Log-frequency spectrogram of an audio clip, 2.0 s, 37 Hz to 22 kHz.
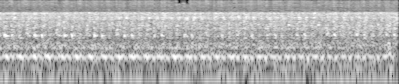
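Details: Kia Sorento D4CB diesel after replacing the number-four injector washer, the alternator pulley and four idler bearings (blow-by issue): smooth steady idle with an even hum and no ticking, knocking or squeal; engine running healthy.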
